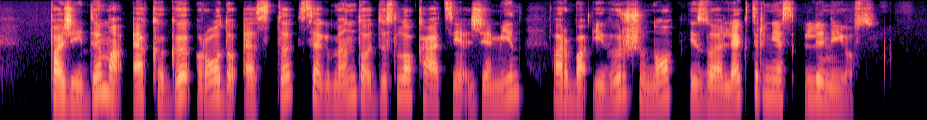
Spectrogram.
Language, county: Lithuanian, Tauragė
